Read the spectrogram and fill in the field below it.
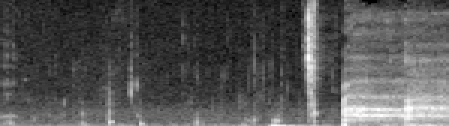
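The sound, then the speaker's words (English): A sip of a drink: a few faint mouth clicks and a soft knock, then a short, wet slurping draw at the end, with no talking. “Oh, I need another sip.”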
